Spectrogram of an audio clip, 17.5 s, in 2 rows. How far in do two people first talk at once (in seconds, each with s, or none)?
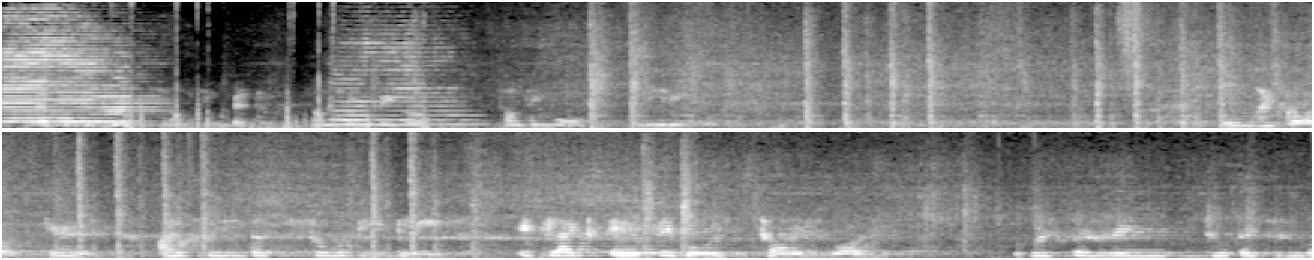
none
